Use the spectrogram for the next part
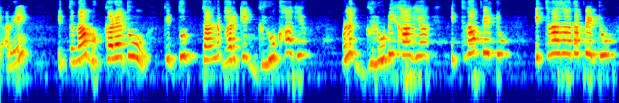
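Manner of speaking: very high-pitched, loud, incredulous teasing; astonished mock scolding. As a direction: scold a glutton in shrieky disbelief, hammed up. Acted astonished scolding of a glutton. (हैरान होकर ऊँची आवाज़ में झूठी डाँट)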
